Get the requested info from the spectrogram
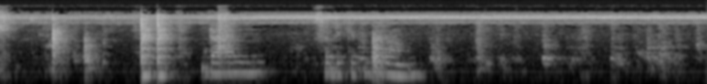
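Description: Crickets chirping in a steady high chorus throughout. Over it a metal spoon clicks and knocks against a plastic basin while dry flour is stirred, loudest about two seconds in. Two short voice-like pitched sounds come from the background, around three and five seconds in.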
